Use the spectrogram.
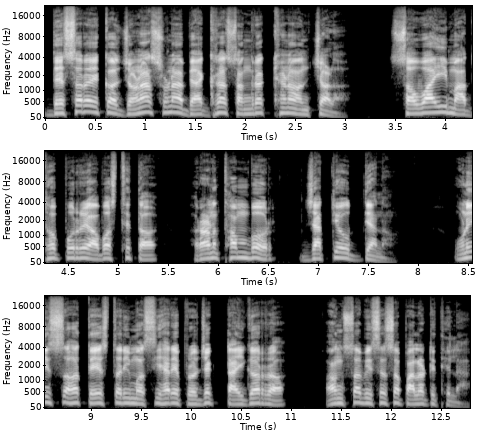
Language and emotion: Odia, neutral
